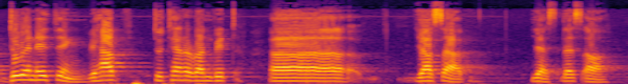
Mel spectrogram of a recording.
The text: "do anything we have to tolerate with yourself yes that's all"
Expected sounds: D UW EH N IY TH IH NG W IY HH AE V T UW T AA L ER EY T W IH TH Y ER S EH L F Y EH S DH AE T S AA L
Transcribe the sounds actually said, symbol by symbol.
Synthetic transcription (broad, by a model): D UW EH N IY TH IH NG W IY HH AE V T UW T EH N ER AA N W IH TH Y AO S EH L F Y EH S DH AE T S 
